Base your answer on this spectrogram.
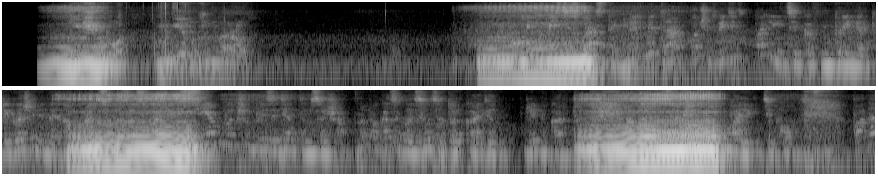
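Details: Chow Chow. A Chow Chow snores in its sleep, each breath a low, rattling rasp that swells and fades. The snores repeat roughly every four to five seconds, with soft breathing between them in a quiet room.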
